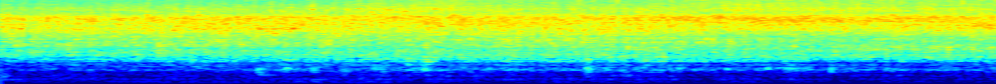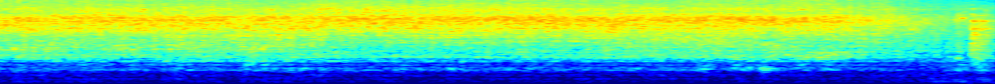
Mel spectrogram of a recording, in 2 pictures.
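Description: Chicken legs, chopped garlic and red onion sizzling steadily in sunflower oil in a pot over medium heat, stirred with a wooden spatula.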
